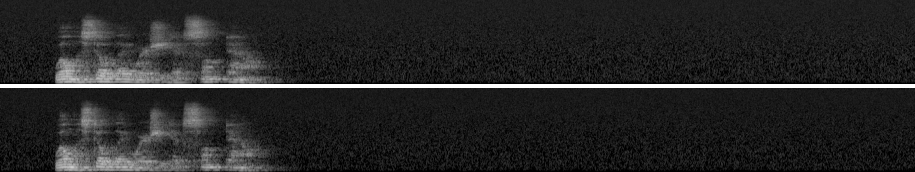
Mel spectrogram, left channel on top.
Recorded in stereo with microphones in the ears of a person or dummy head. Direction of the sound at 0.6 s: 20° right (ahead or behind).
